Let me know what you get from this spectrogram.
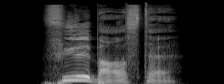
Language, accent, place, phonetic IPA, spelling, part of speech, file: German, Germany, Berlin, [ˈfyːlbaːɐ̯stə], fühlbarste, adjective, De-fühlbarste.ogg
- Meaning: inflection of fühlbar: 1. strong/mixed nominative/accusative feminine singular superlative degree 2. strong nominative/accusative plural superlative degree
